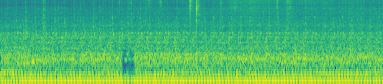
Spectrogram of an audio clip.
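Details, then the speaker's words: Tractor running after its rotted-off muffler was replaced with a new one with a welded hanger for support; deep, steady idle thump with even beat, no blowing, rattling or knocking; exhaust sealed, much quieter than straight-piped. "tell the tractor's a lot quieter."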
